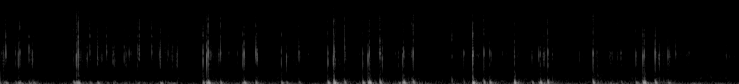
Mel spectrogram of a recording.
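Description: Fingernails tap on a small, hollow, clear rectangular plastic toothpick case, including up close. The taps come as quick, irregular, dry clicks, each with a soft low knock beneath a bright tick and almost no ring, in bursts of varying loudness at a quiet overall level.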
